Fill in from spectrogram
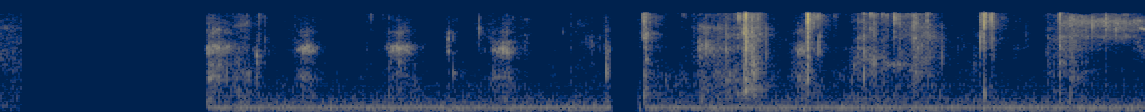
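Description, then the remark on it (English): Steady munching and crunching as someone chews food, with repeated wet bites and sharper crunchy snaps, over a low constant hum and a brief silent gap near the start. “Munching and crunching.”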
